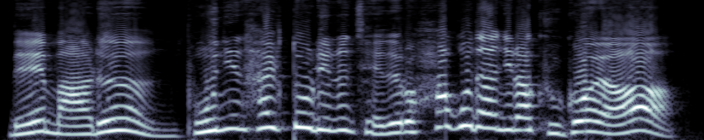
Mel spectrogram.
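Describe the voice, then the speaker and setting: A woman plays a sneering, bossy husband in an audio story, her voice set high and light. He scolds and talks down in every line. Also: big pitch swings, normal speed, a bit bright. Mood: scornful. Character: scornful bossy husband, man in his 30s.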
